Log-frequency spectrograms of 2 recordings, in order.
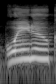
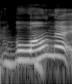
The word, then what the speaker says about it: Buona: And it was always just like, they would call it Bueno Coffee. – Or Buona. – Well, Buona. Buona is actually how it Pretty should close. Be pronounced in the Italian, but it's just too hard.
